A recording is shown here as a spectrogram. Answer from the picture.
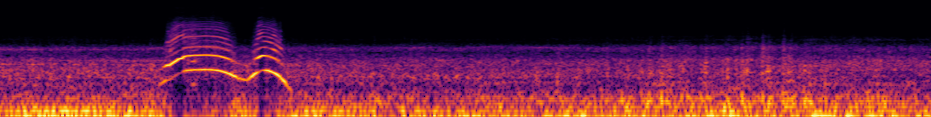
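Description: CSX freight train's refrigerated boxcars rolling past close by, with a steady, loud rumble of wheels on rail. About a second in, a brief high call rises and falls twice in pitch over the rumble.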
